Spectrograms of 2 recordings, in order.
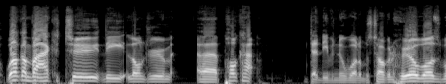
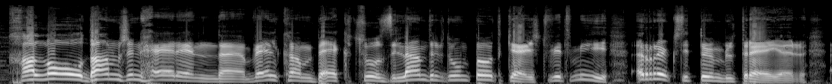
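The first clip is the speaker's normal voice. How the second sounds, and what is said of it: Put-on unidentified foreign accent. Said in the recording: “I actually don't know what that accent is, but I just was feeling it there for the second”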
